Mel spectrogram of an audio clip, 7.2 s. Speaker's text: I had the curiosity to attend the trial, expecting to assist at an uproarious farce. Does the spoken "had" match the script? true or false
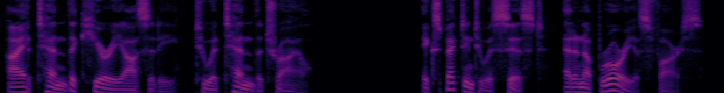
false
